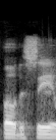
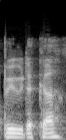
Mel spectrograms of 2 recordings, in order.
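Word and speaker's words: Boudica: kind of days but Bodhisa would be be one of or Buudaca depending on how you want to pronounce it.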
